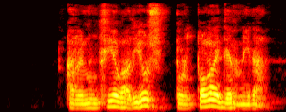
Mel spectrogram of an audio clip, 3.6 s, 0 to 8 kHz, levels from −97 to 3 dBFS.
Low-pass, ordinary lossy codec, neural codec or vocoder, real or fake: 7.2 kHz; MP3, 64 kbps; codec, 16 kHz, 4 kbps, FreqCodec, larger model; fake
